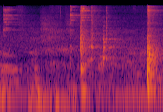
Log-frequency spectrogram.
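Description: Ceramic plates clinking as they are set down on a table: two sharp clinks, one about a second in and a louder one near the end.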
